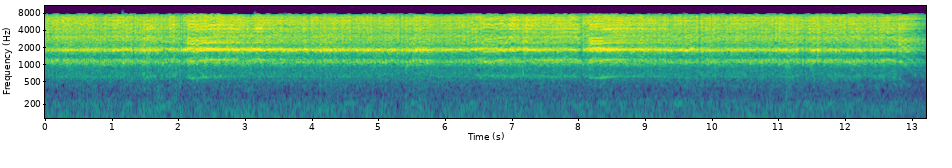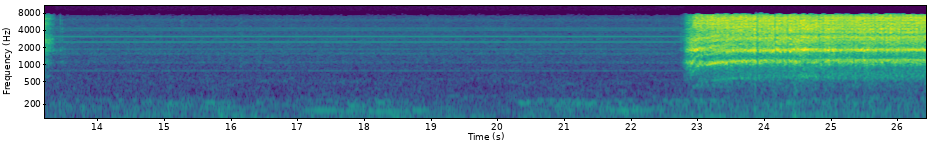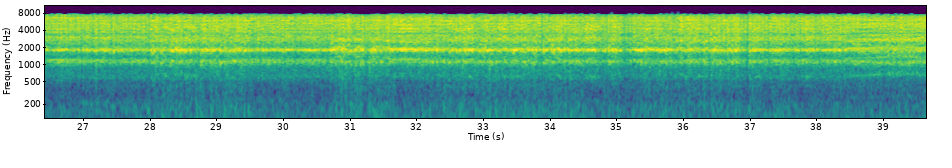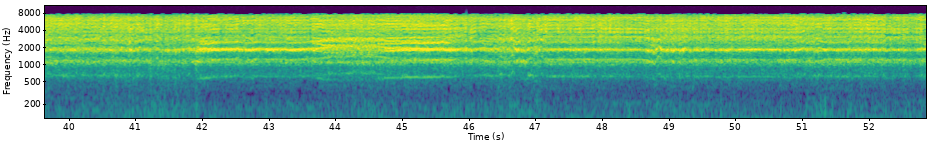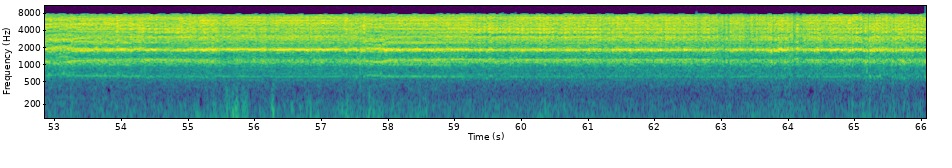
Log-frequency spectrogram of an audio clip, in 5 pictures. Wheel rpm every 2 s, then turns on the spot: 160, 160, 160, 160, 160, 160, 80, 0, 0, 0, 0, 50, 160, 160, 160, 160, 160, 160, 160, 160, 160, 160, 160, 160, 160, 160, 160, 160, 160, 160, 160, 160, 160.
none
